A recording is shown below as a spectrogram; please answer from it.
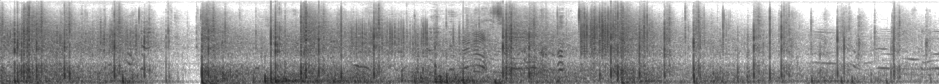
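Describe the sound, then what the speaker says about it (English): Fireworks sound effect crackles and bursts continuously in a dense, loud barrage during a live stream, with voices talking over the popping. "That's the fireworks."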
